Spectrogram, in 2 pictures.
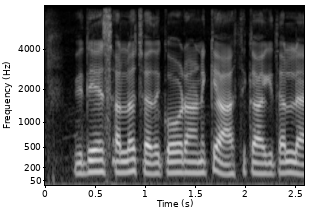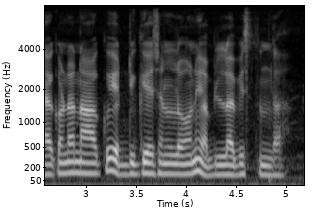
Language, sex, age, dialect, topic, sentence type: Telugu, male, 18-24, Utterandhra, banking, question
